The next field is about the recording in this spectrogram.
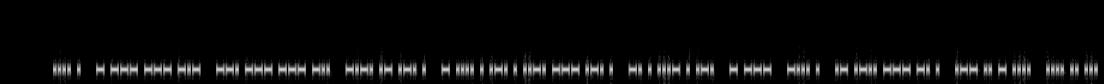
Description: Morse code, heard as a keyed tone, about 50 wpm, 690 Hz. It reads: HE TOOK GOOD CARE THEREFORE NEVER TO BE ALONE WITH HIS
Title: Sentences from Top 1000 Words - Review Part 5 - 50wpm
